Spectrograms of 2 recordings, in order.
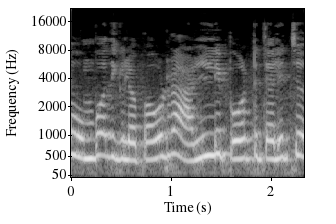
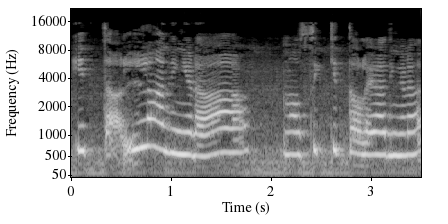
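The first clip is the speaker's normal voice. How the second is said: higher, slow near-crying plea in a crush; a boy on the verge of tears, begging his uncle to save him; panicky crowd whine; 6 semitones higher than usual. Acted. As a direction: whimper like you're being squashed in the crowd.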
